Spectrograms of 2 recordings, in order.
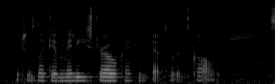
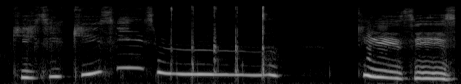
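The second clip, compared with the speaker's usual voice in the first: much higher, louder sing-song cooing; baby talk; 7 semitones higher, 12 dB louder, slower than usual. Acted. Mom cooing kisses at her baby, high loud sing-song baby talk. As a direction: coo at the baby in a bright lilting voice with rising kisses.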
